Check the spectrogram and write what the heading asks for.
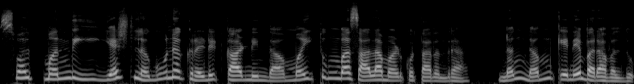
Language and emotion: Kannada, surprised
